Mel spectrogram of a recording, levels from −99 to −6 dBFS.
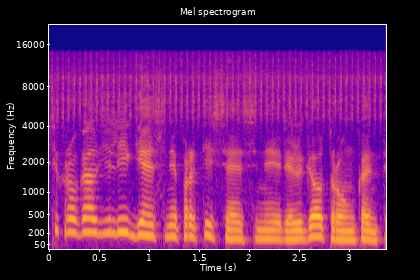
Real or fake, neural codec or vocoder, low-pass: real; none; 14.4 kHz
